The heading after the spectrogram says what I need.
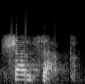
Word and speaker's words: Shansab: Is that how to say it, by the way? Shansab. Just make it simpler, Shansab.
